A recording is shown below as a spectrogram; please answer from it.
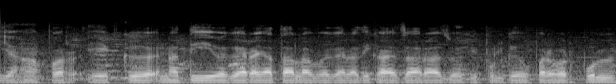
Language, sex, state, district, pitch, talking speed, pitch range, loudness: Hindi, female, Haryana, Charkhi Dadri, 95 Hz, 175 wpm, 95-100 Hz, -17 LUFS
